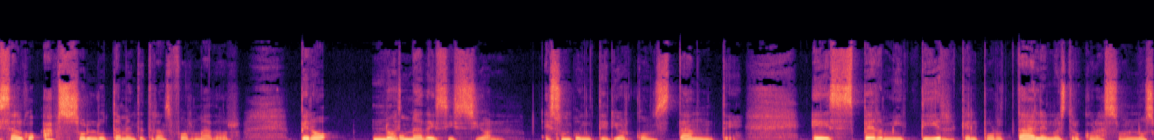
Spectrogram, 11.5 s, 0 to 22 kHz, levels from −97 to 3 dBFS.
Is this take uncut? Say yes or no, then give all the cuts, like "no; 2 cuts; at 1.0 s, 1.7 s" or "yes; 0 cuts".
no; 2 cuts; at 4.0 s, 5.7 s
